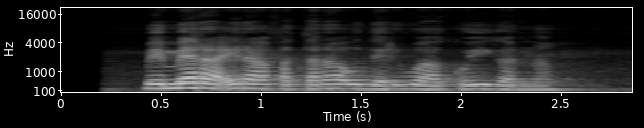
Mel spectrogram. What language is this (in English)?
Kikuyu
